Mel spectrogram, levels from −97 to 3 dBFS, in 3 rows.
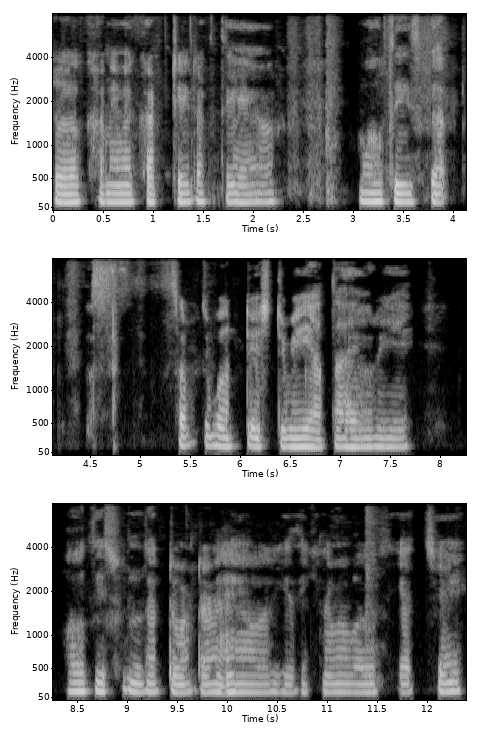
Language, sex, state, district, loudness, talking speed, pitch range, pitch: Hindi, male, Chhattisgarh, Korba, -23 LUFS, 160 wpm, 130-140 Hz, 135 Hz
